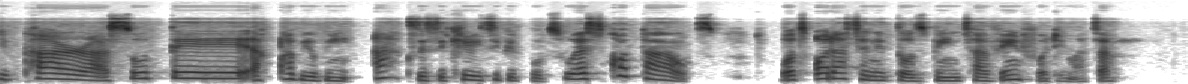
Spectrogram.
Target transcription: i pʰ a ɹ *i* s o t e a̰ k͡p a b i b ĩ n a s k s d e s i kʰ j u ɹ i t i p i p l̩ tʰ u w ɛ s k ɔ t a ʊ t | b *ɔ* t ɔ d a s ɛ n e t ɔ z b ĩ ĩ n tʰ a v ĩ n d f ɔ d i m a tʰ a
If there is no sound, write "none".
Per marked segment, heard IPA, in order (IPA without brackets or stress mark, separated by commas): a, ɔ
